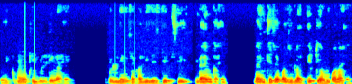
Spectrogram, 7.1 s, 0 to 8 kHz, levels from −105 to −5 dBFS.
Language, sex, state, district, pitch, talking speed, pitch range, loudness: Marathi, male, Maharashtra, Nagpur, 115 Hz, 120 wpm, 115-120 Hz, -23 LUFS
